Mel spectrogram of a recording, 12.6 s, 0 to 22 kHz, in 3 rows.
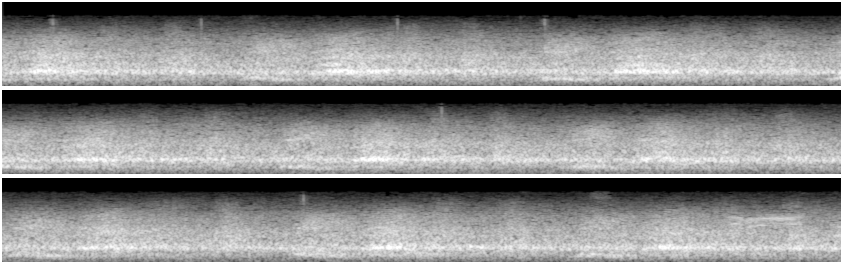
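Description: Home crowd at a football game roars steadily as the defense faces 3rd down, a dense sustained cheer with swelling peaks, heard from within the stands.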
